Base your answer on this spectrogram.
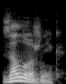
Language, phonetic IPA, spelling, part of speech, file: Russian, [zɐˈɫoʐnʲɪk], заложник, noun, Ru-заложник.ogg
- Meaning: hostage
